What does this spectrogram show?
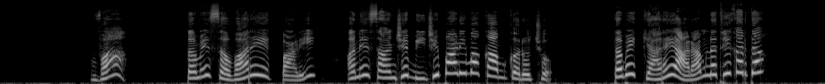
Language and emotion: Gujarati, surprised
